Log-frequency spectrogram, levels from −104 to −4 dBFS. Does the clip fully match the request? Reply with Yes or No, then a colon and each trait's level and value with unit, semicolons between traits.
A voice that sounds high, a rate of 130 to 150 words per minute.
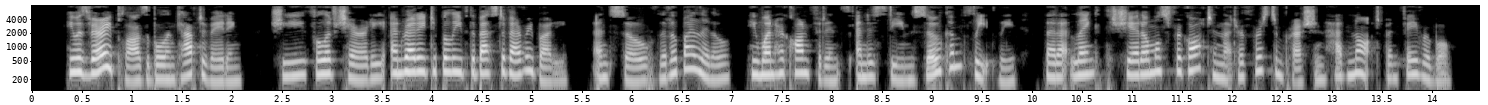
No: very high, 250 Hz; average, 190 wpm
